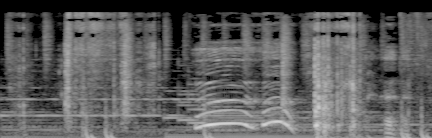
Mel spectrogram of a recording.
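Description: Background music with steady tones, and a voice singing a few sliding notes about halfway through. Several short, dull knocks come from a cardboard box being handled as it is opened.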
